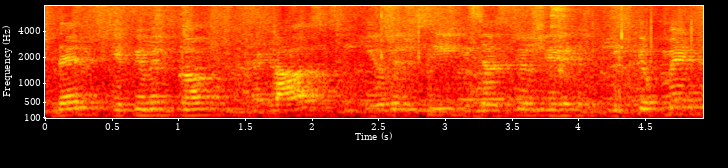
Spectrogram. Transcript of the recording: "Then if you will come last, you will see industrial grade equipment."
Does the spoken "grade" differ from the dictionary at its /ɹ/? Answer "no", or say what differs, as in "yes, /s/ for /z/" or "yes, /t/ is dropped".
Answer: yes, /ɹ/ is dropped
